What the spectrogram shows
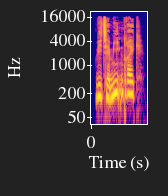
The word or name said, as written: vitamindrik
